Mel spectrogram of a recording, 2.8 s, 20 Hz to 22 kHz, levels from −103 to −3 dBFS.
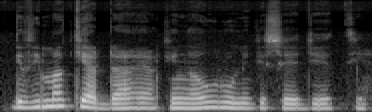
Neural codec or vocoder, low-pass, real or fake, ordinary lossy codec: vocoder, 44.1 kHz, 128 mel bands every 256 samples, BigVGAN v2; none; fake; none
